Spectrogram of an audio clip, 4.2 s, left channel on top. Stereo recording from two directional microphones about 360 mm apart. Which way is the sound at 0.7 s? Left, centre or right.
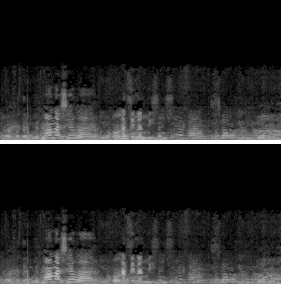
Centre.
